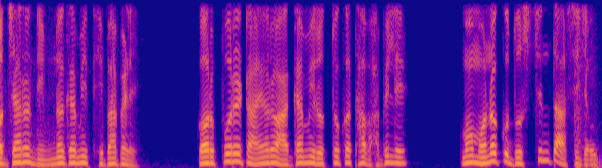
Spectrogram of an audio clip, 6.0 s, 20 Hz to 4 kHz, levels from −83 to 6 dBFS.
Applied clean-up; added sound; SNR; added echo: neural mask model RNNoise.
